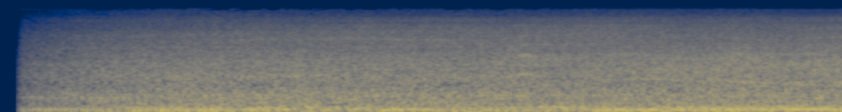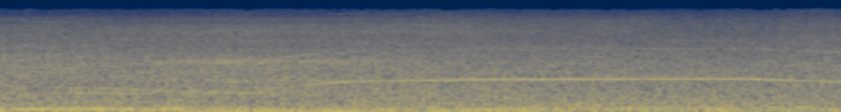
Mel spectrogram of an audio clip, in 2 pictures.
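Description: City street traffic noise with a steady low rumble. A siren sounds over it, its pitch sinking, then rising about halfway through and holding steady.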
